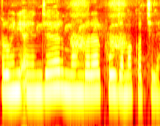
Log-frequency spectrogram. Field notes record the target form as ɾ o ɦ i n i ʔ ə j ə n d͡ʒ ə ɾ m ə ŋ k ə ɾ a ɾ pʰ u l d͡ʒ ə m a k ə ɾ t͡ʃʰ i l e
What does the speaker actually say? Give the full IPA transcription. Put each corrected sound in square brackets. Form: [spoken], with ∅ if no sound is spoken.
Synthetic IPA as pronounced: ɾ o ɦ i n i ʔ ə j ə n d͡ʒ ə ɾ m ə ŋ [ɡ] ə ɾ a ɾ pʰ u l d͡ʒ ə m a k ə ɾ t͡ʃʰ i l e

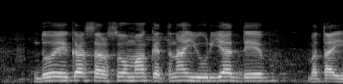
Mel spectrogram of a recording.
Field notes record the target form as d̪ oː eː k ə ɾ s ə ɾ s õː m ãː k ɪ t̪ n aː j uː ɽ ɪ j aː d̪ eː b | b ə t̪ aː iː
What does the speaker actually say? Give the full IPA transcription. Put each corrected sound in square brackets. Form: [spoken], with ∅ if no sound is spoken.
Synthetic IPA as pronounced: d̪ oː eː k ə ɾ s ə ɾ s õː m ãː k ɪ t̪ n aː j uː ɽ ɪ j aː d̪ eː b | b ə t̪ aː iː

